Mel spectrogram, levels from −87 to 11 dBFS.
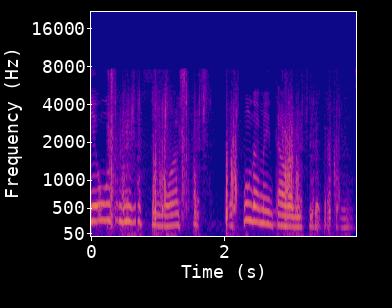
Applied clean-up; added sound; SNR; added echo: neural mask model RNNoise.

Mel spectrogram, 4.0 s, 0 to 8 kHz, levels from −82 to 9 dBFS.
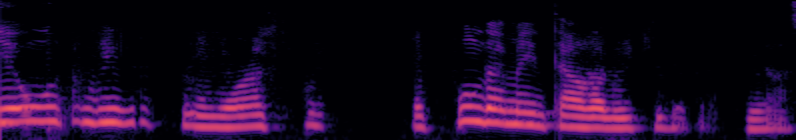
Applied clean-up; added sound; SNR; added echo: neural mask model DeepFilterNet 3.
